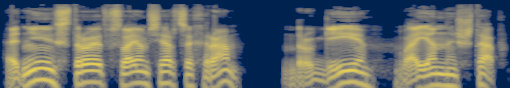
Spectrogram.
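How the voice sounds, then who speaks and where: A man voicing a kind, thoughtful old grandfather who speaks slowly and reflectively in an audiobook story. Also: medium pitch, animated, smooth, dry recording, clean studio sound. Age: older. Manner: slow, gentle, reflective.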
